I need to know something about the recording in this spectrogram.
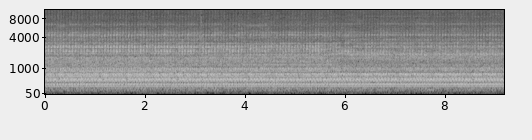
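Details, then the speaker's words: Bathroom fan-heater blower motor, run with a wire bridging the blown fuse, heater coils glowing: even airy whir, no scraping or rattling; spinning freely now, owner suspects dirt and dust had stopped it. "maybe it wasn't spinning before because it was so dirty and dusty turn that off because that seems to be working now"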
